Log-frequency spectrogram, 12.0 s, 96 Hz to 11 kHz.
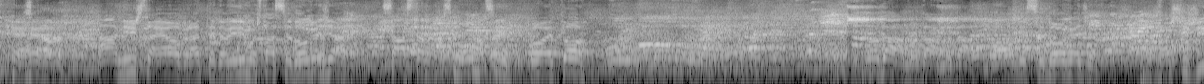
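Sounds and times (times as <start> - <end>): people talking in echoing hall: 0.0 - 12.0.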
